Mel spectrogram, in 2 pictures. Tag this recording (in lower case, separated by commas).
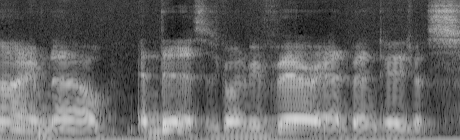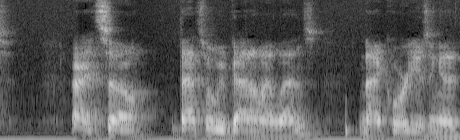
speech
